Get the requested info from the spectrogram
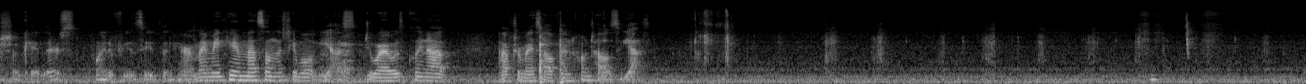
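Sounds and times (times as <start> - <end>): low room hum: 0.0 - 13.0
chewing crisp pepper crunches: 6.9 - 12.9.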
